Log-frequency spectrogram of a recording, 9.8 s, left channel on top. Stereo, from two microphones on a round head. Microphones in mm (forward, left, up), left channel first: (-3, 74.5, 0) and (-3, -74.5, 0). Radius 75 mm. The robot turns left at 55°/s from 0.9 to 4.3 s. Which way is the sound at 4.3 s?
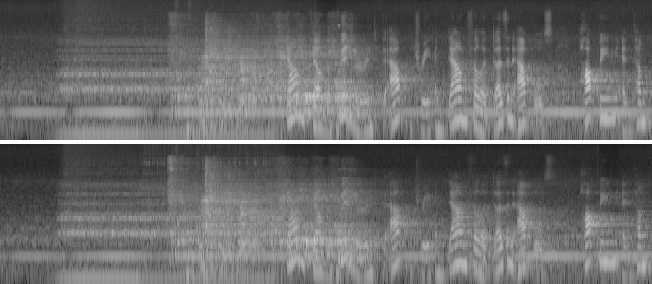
45° left (ahead or behind).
